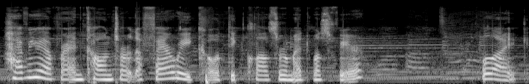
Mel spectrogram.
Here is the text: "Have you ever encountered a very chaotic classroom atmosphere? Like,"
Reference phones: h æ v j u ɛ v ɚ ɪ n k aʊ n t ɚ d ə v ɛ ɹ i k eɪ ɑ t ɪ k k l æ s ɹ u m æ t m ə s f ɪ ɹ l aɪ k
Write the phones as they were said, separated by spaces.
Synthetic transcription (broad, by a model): h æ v j u ɛ v ɚ ɪ n k aʊ n t ɚ d ə f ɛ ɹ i k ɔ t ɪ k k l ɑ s ɹ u m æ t m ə s f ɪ ɹ l aɪ k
